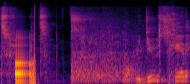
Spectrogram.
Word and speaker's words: Scheire: My last name is Scheire. That's how it's pronounced, Scheire. We have a lot of the g sounds in Dutch. As my foreign friends always say, Dutch is not a language, it's a disease of the throat.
